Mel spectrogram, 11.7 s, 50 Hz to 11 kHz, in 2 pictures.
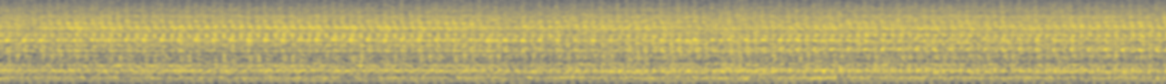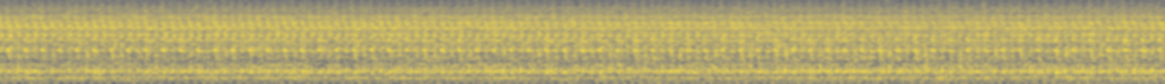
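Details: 2014 Kia Forte5 2.0 GDI, 41,000 miles, synthetic Amsoil 5W-30, more warmed up after a cold start, recorded on the camcorder's built-in mic: steady, even idle with light, fast injector ticking; healthy.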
